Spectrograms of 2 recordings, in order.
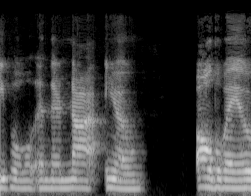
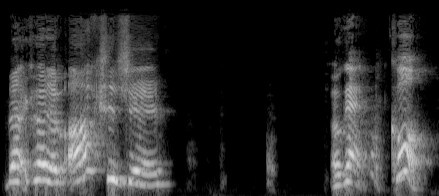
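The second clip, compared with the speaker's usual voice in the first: yawning; 7 semitones higher, 6 dB louder than usual. Real, not acted. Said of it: "sorry for the yawns".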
